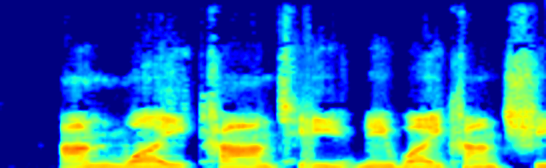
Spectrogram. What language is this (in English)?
Welsh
